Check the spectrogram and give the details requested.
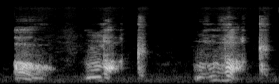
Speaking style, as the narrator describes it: she says, her voice dripping bitterness

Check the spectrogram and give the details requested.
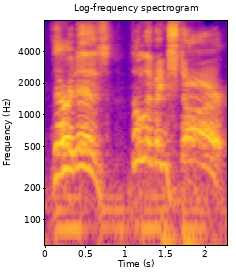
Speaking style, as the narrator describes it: one shouts

